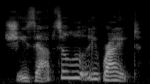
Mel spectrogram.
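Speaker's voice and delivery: sharp edge. A narrator's reading. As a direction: cut in with an edge in the voice. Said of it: "with a sharp edge in her voice".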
